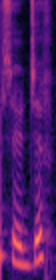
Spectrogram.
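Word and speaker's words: Saytzeff: ये सेट-जेफ, इनकी प्रोनाउंसिएशन है सेट-जेफ।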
